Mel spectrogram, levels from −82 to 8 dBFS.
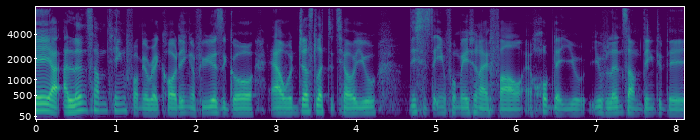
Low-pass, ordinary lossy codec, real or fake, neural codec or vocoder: none; none; real; none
